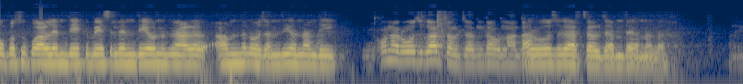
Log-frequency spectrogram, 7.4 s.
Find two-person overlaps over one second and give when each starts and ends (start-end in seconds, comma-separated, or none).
none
